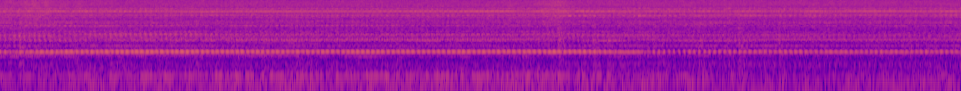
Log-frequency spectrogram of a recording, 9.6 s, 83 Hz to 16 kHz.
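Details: Brand-new Samsung RB31FERNDBC fridge freezer, loud from delivery and being replaced; steady loud drone with a sharp constant whine over a low hum, owner suspects fan bearings gone or the fan hitting something.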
